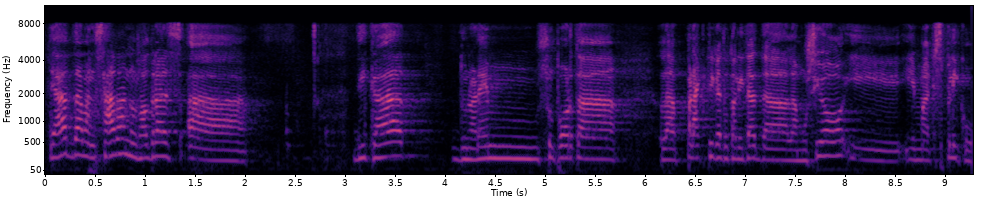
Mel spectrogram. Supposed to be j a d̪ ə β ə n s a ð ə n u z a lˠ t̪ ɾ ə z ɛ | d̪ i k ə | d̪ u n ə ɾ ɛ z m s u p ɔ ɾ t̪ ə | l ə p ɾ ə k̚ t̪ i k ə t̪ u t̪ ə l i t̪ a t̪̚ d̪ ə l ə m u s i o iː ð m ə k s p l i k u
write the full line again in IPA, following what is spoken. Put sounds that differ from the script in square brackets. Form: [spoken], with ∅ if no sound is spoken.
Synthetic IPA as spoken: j a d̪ ə β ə n s a ð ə n u z a lˠ t̪ ɾ ə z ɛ | d̪ i k ə | d̪ u n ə ɾ ɛ [∅] m s u p ɔ ɾ t̪ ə | l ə p ɾ [a] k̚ t̪ i k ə t̪ u t̪ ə l i t̪ a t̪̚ d̪ ə l ə m u s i o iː [∅] m ə k s p l i k u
